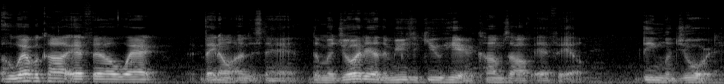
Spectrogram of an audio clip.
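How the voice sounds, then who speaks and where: A man with a fairly low pitch at a moderate pace, with ordinary pitch variation and audible room echo. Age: 30s. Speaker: music producer. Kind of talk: casual interview chat.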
